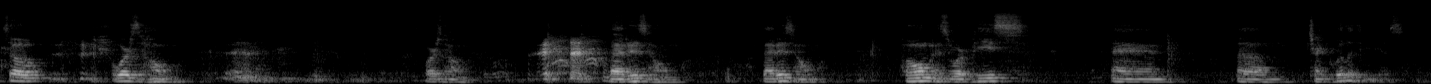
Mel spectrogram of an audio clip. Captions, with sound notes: So, where's home? (crowd murmuring) Where's home? That is home. That is home. Home is where peace and tranquility is, yes?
